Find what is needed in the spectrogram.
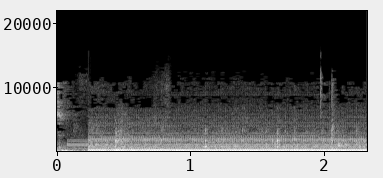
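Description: Espresso machine's pump running as it pulls a shot: a steady, even hum that starts a moment in.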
